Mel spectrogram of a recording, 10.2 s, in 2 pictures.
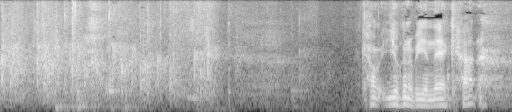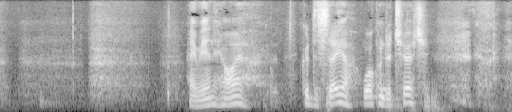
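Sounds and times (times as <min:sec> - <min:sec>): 
round of applause: 0:00.0 - 0:02.6
speech: 0:03.7 - 0:05.0, 0:07.0 - 0:09.9.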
